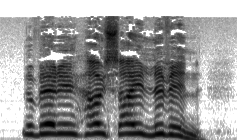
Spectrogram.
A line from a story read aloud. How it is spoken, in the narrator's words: sighed the poor gentleman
